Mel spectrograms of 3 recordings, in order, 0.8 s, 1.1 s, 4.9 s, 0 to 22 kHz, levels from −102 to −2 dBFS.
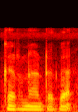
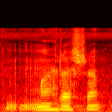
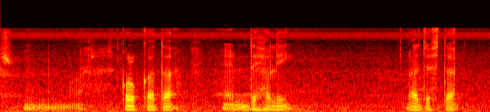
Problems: none marked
